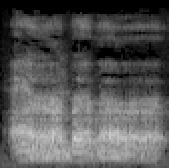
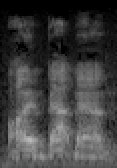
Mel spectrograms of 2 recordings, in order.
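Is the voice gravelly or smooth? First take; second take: gravelly; smooth. First: The voice is rough and gravelly. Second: The voice is smooth and slightly lower. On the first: The speaker calls it wrong. "the grovelly voice" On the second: The speaker calls it right. "My voice doesn't sound as grovelly, but it's just a little lower"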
